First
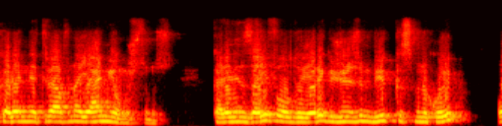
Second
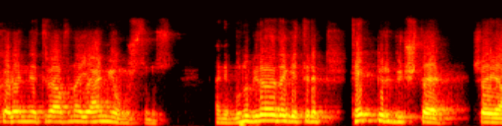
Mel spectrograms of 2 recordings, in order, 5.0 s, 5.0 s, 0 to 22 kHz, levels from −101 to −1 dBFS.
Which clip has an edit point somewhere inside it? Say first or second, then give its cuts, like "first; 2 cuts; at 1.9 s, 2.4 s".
second; 2 cuts; at 2.0 s, 3.5 s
